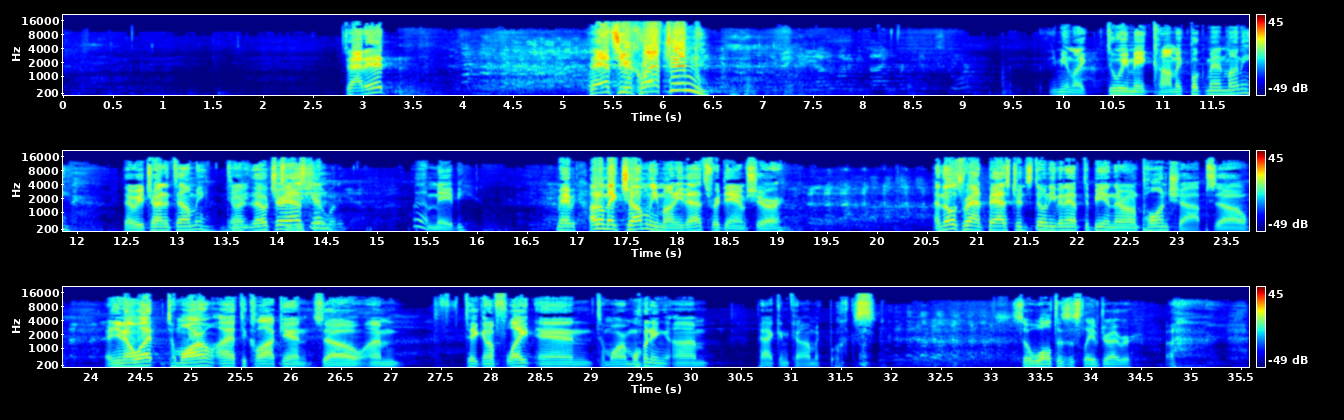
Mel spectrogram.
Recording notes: The Comic Book Men Megacon 2014 Panel.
